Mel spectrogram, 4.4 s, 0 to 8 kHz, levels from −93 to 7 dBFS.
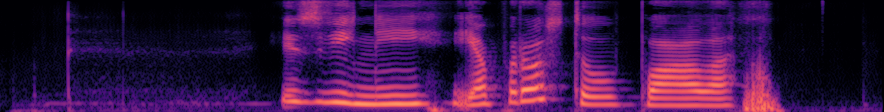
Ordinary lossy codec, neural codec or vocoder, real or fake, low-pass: none; codec, 16 kHz, 2 kbps, X-Codec, HuBERT features, trained on balanced general audio; fake; none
